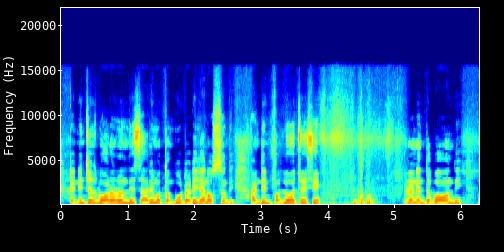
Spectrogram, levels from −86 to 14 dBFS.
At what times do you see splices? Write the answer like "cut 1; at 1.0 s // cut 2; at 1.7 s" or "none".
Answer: cut 1; at 5.2 s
